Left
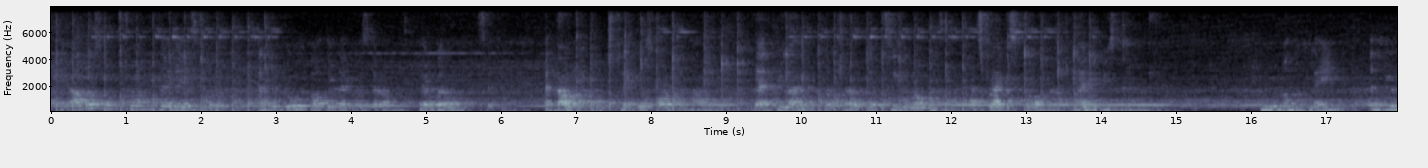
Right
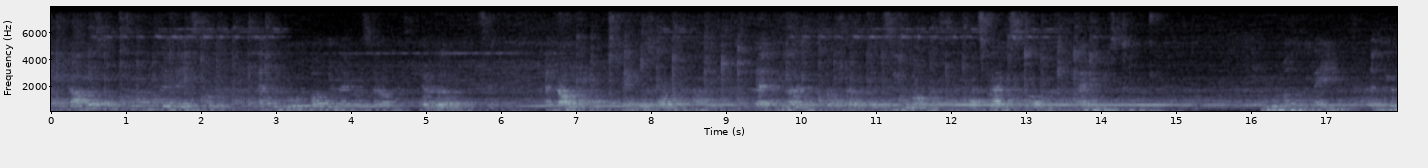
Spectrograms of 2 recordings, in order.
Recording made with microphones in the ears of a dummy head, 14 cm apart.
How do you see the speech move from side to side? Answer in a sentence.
You can hear the speech stay in one place.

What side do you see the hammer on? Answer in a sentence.
You can hear the hammer on the left.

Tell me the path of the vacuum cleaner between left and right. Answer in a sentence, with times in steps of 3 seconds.
In this clip you hear the vacuum cleaner on the left from 0 s, on the right from 6 s, in the centre from 12 s and on the left from 15 s.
